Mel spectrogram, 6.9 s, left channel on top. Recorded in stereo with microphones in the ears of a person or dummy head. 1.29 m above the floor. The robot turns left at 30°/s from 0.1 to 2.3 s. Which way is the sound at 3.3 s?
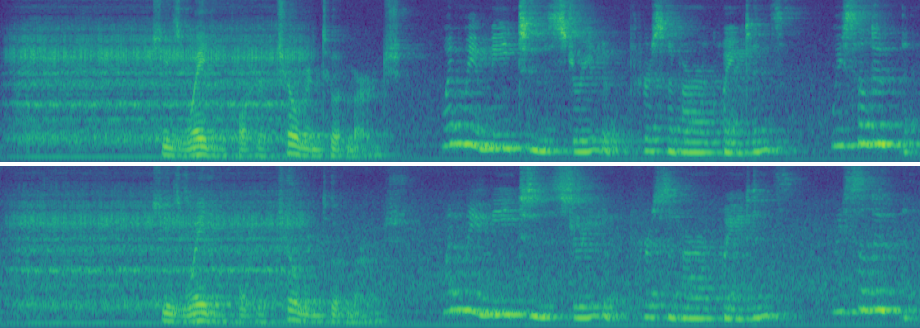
40° left (ahead or behind).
